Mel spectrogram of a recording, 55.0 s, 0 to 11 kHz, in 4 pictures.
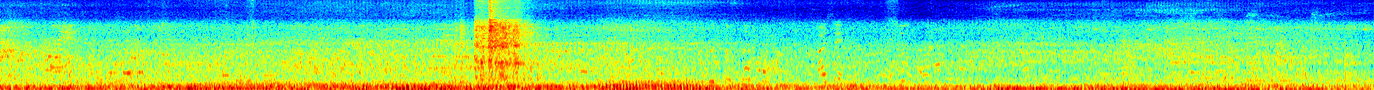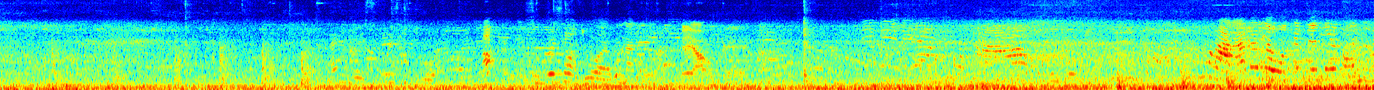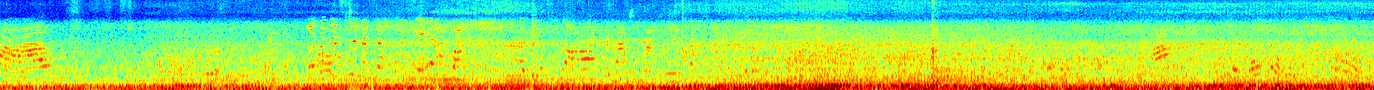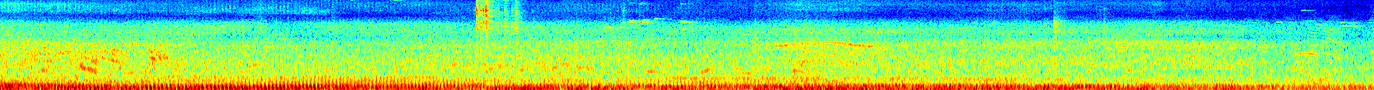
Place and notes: Zhongping Rd., Taiping Dist., Taichung City - Walking through the traditional market
Walking through the traditional market, Binaural recordings, Sony PCM D100+ Soundman OKM II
